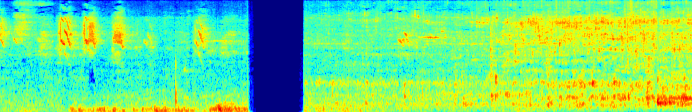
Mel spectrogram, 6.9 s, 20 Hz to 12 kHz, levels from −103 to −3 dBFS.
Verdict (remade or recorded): recorded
